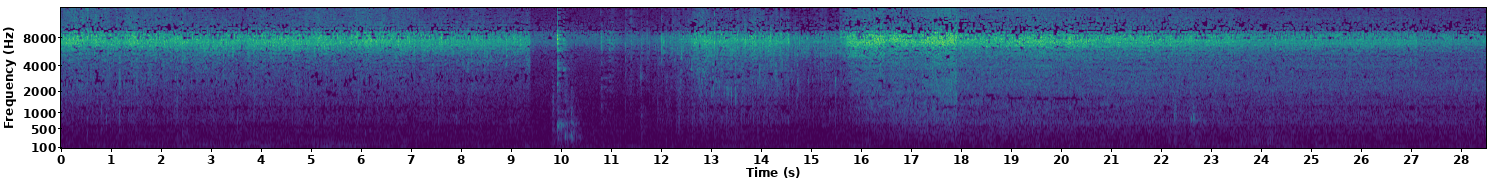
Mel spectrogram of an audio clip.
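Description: Sliced onions sizzling as they fry in hot oil in a kadai, the tempering of dried red chillies and bay leaf for a khichuri. The sizzle falls away for a few seconds about ten seconds in, with a single knock, then comes back and fades a little toward the end.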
